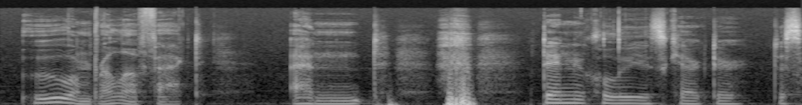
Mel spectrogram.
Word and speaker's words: Kaluuya: Then Daniel Kalula, how do you say his name? I got my computer right here. Daniel Kalula. Kalula. Kalula. He's British? Yo. Daniel Kalula. Kaluuya, yeah, that's it, got it. Daniel Kaluuya.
